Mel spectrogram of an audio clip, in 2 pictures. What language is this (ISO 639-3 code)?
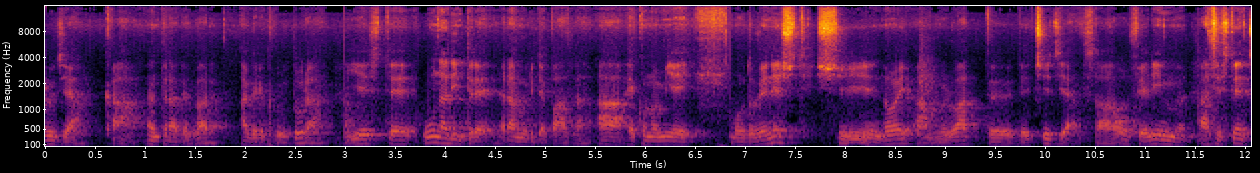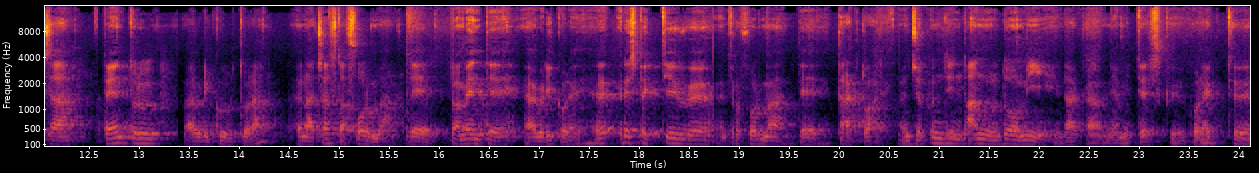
ron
